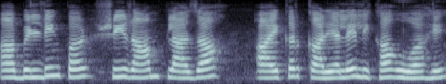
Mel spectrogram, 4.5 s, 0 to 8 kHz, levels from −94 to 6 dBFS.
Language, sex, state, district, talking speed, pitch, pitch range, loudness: Hindi, female, Chhattisgarh, Bilaspur, 145 wpm, 255 Hz, 240-275 Hz, -14 LUFS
